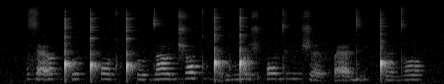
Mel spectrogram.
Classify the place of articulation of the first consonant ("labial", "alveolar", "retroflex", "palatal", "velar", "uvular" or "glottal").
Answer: alveolar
